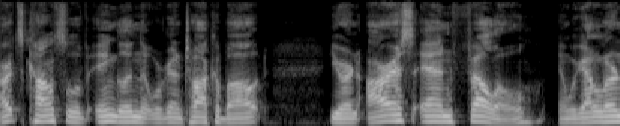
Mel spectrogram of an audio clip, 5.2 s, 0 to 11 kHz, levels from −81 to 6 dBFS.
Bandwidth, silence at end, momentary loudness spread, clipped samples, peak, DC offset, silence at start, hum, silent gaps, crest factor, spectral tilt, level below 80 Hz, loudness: 10.5 kHz; 0 s; 10 LU; under 0.1%; -6 dBFS; under 0.1%; 0 s; none; none; 16 dB; -5.5 dB/octave; -68 dBFS; -23 LUFS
